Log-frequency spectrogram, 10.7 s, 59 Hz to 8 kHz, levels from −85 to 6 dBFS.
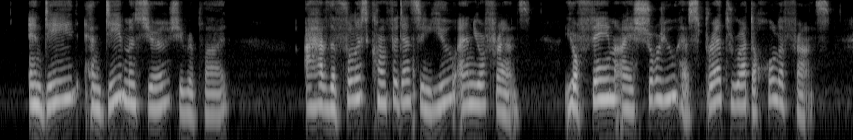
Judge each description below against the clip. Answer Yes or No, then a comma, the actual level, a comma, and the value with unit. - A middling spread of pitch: Yes, average, 4.2 semitones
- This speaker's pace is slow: No, average, 160 wpm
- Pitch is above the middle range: Yes, high, 205 Hz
